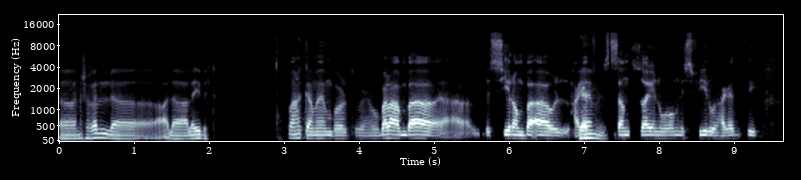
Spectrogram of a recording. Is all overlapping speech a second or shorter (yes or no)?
yes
